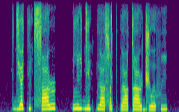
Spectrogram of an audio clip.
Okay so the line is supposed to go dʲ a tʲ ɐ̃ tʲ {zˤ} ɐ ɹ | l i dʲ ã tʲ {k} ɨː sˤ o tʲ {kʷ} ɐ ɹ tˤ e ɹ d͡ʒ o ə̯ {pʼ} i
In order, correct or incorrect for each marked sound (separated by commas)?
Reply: incorrect, incorrect, incorrect, incorrect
